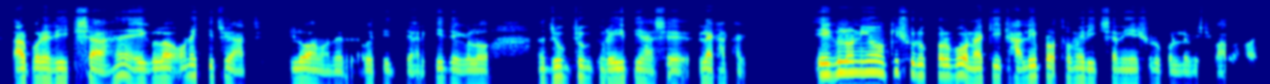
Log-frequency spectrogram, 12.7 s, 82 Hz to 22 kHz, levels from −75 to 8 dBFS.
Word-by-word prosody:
তারপরে 120 0 +6
রিক্সা, 115 -2 +3
হ্যাঁ? 155 +1 0
এইগুলা 120 +2 +2 0.2
অনেক 150 +2 -1
কিছুই 135 - -2
আছে - - -24 0.3
এগুলো 120 +1 +2
আমাদের 100 -1 -8 0.2
ঐতিহ্য 105 -1 -9
আরকি, 120 - -10
যেগুলো 105 -1 -3 0.6
আ - - -6
যুগ, 135 +1 +1
যুগ 140 -2 -2
ধরে 110 0 -2
ইতিহাসে 105 -3 -3 0.3
লেখা - - +4
থাক - - -11 0.8
এইগুলো 180 +3 +6
নিয়েও 185 0 +4
কি 195 - -4
শুরু 155 -2 0
করবো? 150 0 +2
নাকি 120 +3 +2
খালি 135 +2 +3
১ম 120 - 0
এ - - +1
রিক্সা 110 0 -5
নিয়ে 110 0 -3
শুরু 110 - -9
করলে 100 -1 -8
বেশি - - -15
ভালো - - -7
হয়? - - -10
120 Hz, 165 wpm, -27 LUFS, 110-145 Hz, 0.8 s, তারপরে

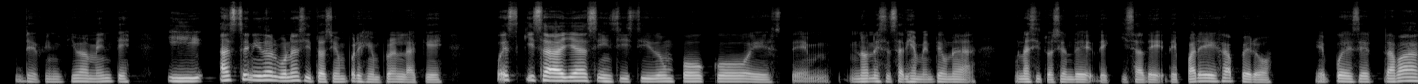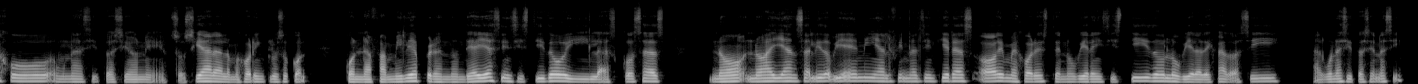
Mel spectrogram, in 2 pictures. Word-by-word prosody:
Definitivamente. 130 - -3 0.3
Y, 145 -2 +3
¿has 195 +1 +5
tenido 200 -2 +5
alguna 180 -1 +4
situación?, 130 -7 0
por 145 - -1
ejemplo, 120 -2 -2
en 120 -1 -1
la 110 -1 -2
que, 110 +1 -3 0.5
pues, 210 0 +1
quizá, 190 -2 +7
hayas 170 -1 +7
insistido 140 -1 0
un 140 -1 0
poco, 140 -1 +1
este, 110 -2 -4 0.4
no 135 +1 0
necesariamente 130 -2 -1
una 120 -3 -2 0.4
una 125 0 +1
situación 120 -1 -3
de 115 -1 +1
de 105 - -6
quizá, 110 +1 -5
de 110 -1 -1
de 115 -2 -4
pareja, 145 +4 +2
pero, 115 -6 -1 0.4
eh, - - -4
puede 135 -3 +1
ser 130 -1 -1
trabajo, 145 +1 +1
una 125 0 -5
situación, 115 -1 -5
eh, 110 - -8
social, 140 -1 +1
a 130 - +1
lo 120 - -1
mejor, 120 +2 -2
incluso 125 0 -5
con - - -5 0.4
con 120 0 +1
la 115 - +1
familia, 125 +6 +1
pero 135 -4 -1
en 120 -1 -3
donde 120 +2 -2
hayas 155 +3 +3
insistido 140 +1 +1
y 125 -3 -1
las 120 -1 -2
cosas 140 +1 -2 0.4
no 140 +3 +2
no 140 +1 +1
hayan 150 0 +2
salido 75 - 0
bien 80 - 0
y, 155 -1 -1
al 145 -1 -2
final, 145 -1 -4
sintieras: 150 +1 -2
"Ay, 150 +2 +2
mejor, 135 -3 -1
este, 135 -2 -4
no 125 +1 -5
hubiera 125 0 0
insistido, 155 +6 -1
lo 145 -1 +1
hubiera 120 -2 0
dejado 115 +2 -3
así", 145 +3 -5 0.3
¿alguna 125 +4 -3
situación 125 -3 -5
así? 150 +8 -6
135 Hz, 160 wpm, -22 LUFS, 120-145 Hz, 0.5 s, quizá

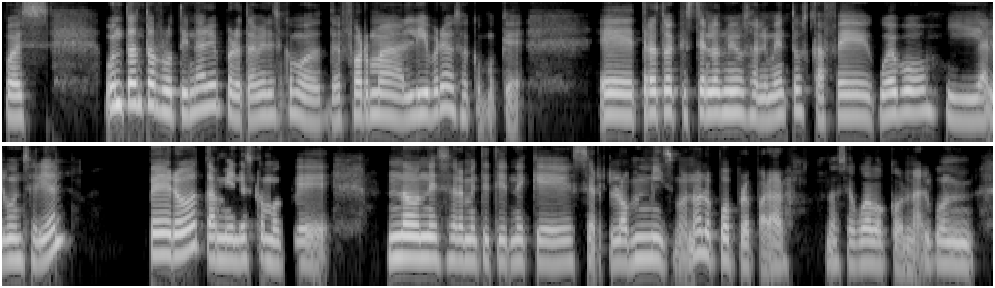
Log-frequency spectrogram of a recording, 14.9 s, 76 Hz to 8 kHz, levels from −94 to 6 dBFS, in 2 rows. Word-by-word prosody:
pues, 180 0 0 0.4
un 260 +2 +5
tanto 270 0 +7
rutinario, 215 +4 +1
pero 180 -4 +1
también 175 +3 -1
es 190 - -6
como 170 -6 -2
de 160 0 -7
forma 190 0 +1
libre, 200 +6 +2
o 235 - -1
sea, 180 - -8
como - - -14
que, - - -9 0.6
eh, 190 -1 +4
trato 205 +1 +3
de 210 - -1
que - - -9
estén 205 +1 +1
los 200 0 +5
mismos 205 -2 +2
alimentos, 190 +5 -2
café, 185 +2 -1
huevo 205 +2 +1
y 165 -2 -4
algún 185 +1 0
cereal, 190 - 0 0.6
pero 225 +5 +4
también 185 -2 +1
es 190 - -2
como 175 -4 -2
que 170 - -4 0.4
no 200 0 +6
necesariamente 185 -2 0
tiene 175 0 -4
que 170 0 -3
ser - - -8
lo 170 0 -2
mismo, 195 -2 -3
¿no?, 235 - -1
lo 220 -3 -3
puedo 185 -1 -1
preparar, - - -5 0.2
no - - -8
sé, 165 - -11
huevo 165 -1 -1
con - - -7
algún 165 -2 -4
190 Hz, 200 wpm, -21 LUFS, 175-205 Hz, 0.6 s, tanto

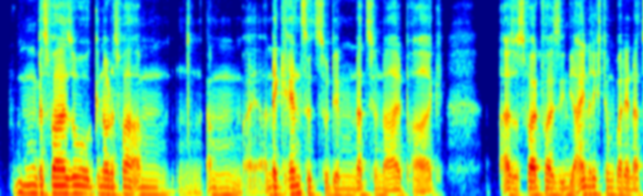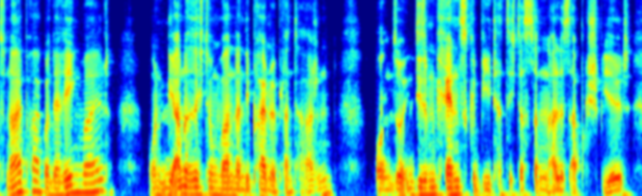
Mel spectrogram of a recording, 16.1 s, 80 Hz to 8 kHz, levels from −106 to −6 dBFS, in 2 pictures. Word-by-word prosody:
Mhm, 125 -2 -1
das 115 -4 +2
war 120 -1 +9
so 120 -1 +3
genau, 115 0 +2
das 105 0 -1
war 110 -2 +3
am 105 -1 -5 0.4
am 100 -2 -6
an - - -7
der 110 - +6
Grenze 115 +2 +3
zu 100 0 -3
dem 95 -2 -4
Nationalpark. 95 -2 -3 0.7
Also, 95 -1 +1
es 90 - -1
war 100 -1 +7
quasi, 100 -2 0
in 100 - -5
die 85 - +1
Einrichtung 110 -1 0
war 95 - +1
der 95 - +2
Nationalpark 125 - -1
und 100 - -2
der 100 +1 -1
Regenwald 135 +5 +1 0.4
und 100 -1 -5
in 100 - -4
die 100 - +3
andere 110 0 +4
Richtung 105 -2 -2
waren 95 0 +1
dann 90 - -1
die - - -3
Palmölplantagen. 100 - -3 0.5
Und 90 -1 -3
so 95 -1 +2
in 100 +2 -4
diesem 105 0 +1
Grenzgebiet 105 -3 +2
hat 100 - -10
sich 105 - -10
das 100 +1 -3
dann 90 - -4
alles - - 0
abgespielt, 90 +7 -3
105 Hz, 180 wpm, -24 LUFS, 95-115 Hz, 0.7 s, war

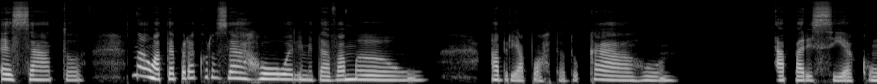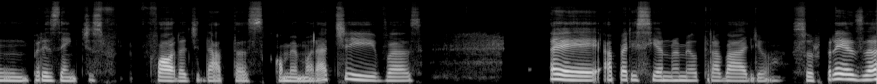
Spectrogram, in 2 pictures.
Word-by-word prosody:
Exato, 210 -3 -1 0.5
não 390 -7 +4
até 255 +1 +4
pra 290 +3 -2
cruzar 295 -4 -1
a - - +2
rua, 245 -1 +4
ele 225 -1 -2
me 205 -1 -2
dava 195 +1 -1
a - - +2
mão, 200 -3 +1 0.6
abria 195 - -1
a - - -6
porta - - -9
do - - -13
carro, 190 -5 -1 1.1
aparecia 190 -2 -1
com 180 -1 -2
presentes 180 0 -3
f - - -21 0.3
fora 170 -3 +4
de 155 - -12
datas - - -4
comemorativas. 180 -6 -1 1.3
Eh, 200 -5 +7
aparecia 200 -1 -1
no 185 0 -1
meu 180 -1 -2
trabalho." 170 -1 -3
Surpresa!" 215 +3 +4
200 Hz, 105 wpm, -20 LUFS, 180-225 Hz, 1.3 s, Eh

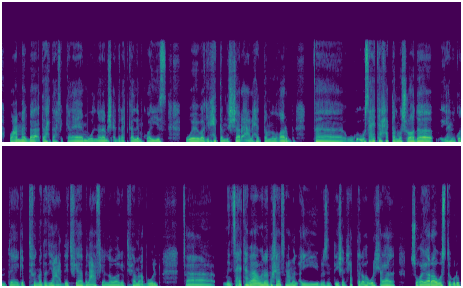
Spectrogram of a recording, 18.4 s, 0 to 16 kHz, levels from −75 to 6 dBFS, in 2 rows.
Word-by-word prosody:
وعَمال 145 +4 +3
بقى 145 +1 +1
أتهته 120 -4 -2
في 100 - -12
الكلام 115 +1 0
وإن 105 -1 -1
أنا 115 0 +3
مش 110 -1 -1
قادر 115 -1 -6
أتكلم 110 0 -1
كويس، 110 +2 0 0.4
و 115 0 +4
وأجيب 110 +1 +1
حتة 130 0 0
من 110 - -1
الشرق 120 +3 0
على 105 -1 -4
حتة 125 -2 -4
من 110 -1 -1
الغرب، 110 +1 +1 0.5
ف - - +2 0.5
و 115 +2 -5
وساعتها 125 +8 +2
حتى 150 +1 0
المشروع 135 +2 +3
ده 140 -1 +4
يعني 110 -2 -4
كنت 110 0 -4
جبت 110 +4 -2
في - - -8
المادة 120 +1 0
دي 120 +2 -1
عدّيت 105 +3 -3
فيها 125 -1 +1
بالعافية، 110 -1 -3
اللي 100 0 -2
هو 110 0 +1
جبت 115 +2 -5
فيها 120 -4 -2
مقبول، 115 +4 -1 0.5
فمن 105 +2 -2
ساعتها 155 0 +1
بقى 160 +1 +5
وأنا 155 0 +5
باخاف 145 +1 0
أعمل 135 -3 0
أي 120 -3 -1
presentation، 110 0 -3
حتى 135 +2 -4
لو 110 -3 +1
هاقول 125 +4 +1
حاجة 135 0 +1 0.4
صغيرة 120 +2 +4
وسط 125 0 +4
جروب 125 +3 0
115 Hz, 180 wpm, -20 LUFS, 110-130 Hz, 0.5 s, بقى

